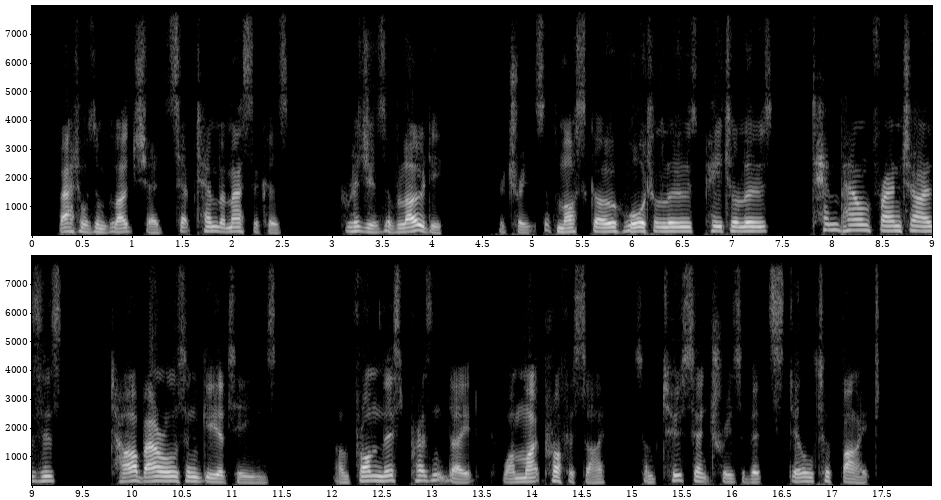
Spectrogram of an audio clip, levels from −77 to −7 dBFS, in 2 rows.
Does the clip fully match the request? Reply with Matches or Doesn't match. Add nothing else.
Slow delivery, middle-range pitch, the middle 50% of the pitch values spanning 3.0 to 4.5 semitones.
Matches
